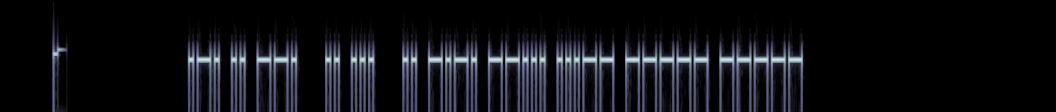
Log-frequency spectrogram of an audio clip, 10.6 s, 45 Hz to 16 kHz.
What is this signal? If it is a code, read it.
Morse code, heard as a keyed tone, about 28 wpm, 700 Hz. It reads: RIG IS IC7300
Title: Common QSO Phrases Encore 28wpm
